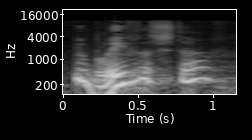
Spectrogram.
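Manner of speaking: high, squeaky mock disbelief; incredulous high voice. Preacher voicing a scoffing pilot, squeaky and incredulous. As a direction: pitch it way up like a scoffing old friend. Friend scoffing at prayer book.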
